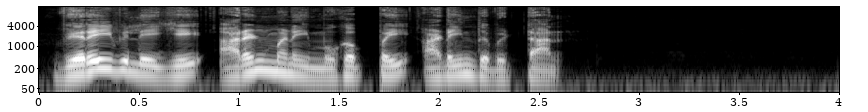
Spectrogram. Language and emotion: Tamil, neutral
